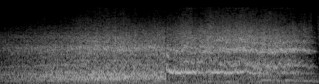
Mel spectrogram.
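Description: A long, loud screech of the tires of a Mirante radio listener's car skidding under hard braking, a sustained high squeal that holds steady for about three seconds before cutting off.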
